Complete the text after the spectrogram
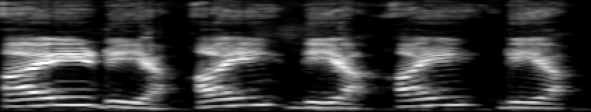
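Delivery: "idea" broken as i-dea; split into syllables. Shown as a demonstration. Teacher showing two syllables, "idea" split each time.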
